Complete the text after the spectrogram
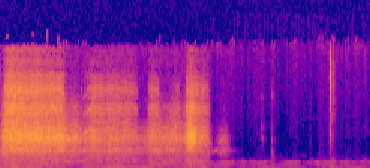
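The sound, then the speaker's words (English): A deep inhale through the nose during a guided breathing exercise: a soft, airy hiss lasts almost three seconds, then gives way to near silence with a few faint ticks. “So inhale only through your nose and exhale out your mouth. Inhale.”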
